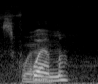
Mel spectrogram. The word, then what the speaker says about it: Sequim: But there was that, like, Sequim town that ended up being pronounced Squim. – Squim. That was way off. Who would think Squim?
